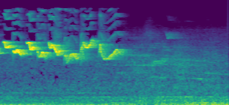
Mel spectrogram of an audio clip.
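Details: Caged ultramarine grosbeak singing Paraná canto fibra, used to heat up another azulão: a fast burst of ringing, slurred whistles for about a second and a half, trailing into faint, quiet notes.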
